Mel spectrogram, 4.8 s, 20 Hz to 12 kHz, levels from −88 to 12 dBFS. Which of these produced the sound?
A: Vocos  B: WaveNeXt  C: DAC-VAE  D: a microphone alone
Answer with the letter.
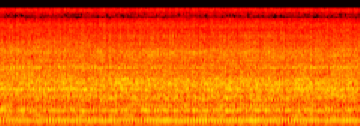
D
